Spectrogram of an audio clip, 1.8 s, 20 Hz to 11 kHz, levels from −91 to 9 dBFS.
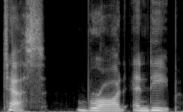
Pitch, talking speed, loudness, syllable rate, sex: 210 Hz, 100 wpm, -19 LUFS, 2.7 syllables/s, female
